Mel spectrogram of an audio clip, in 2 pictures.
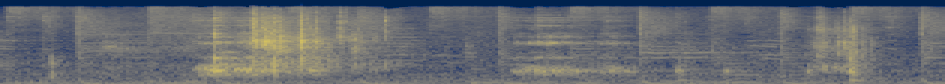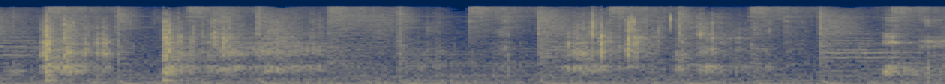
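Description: Ice being poured from a bowl into an empty tin can, with a string of clinks and clatters as the pieces hit the metal, over steady background music.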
